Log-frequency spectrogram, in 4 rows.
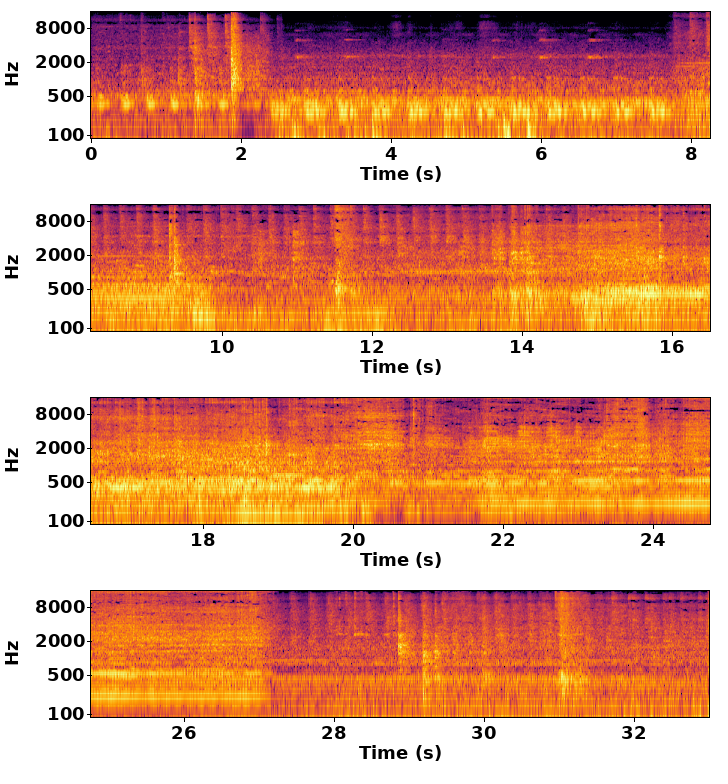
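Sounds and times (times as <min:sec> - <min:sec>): band saw cutting: 0:11.2 - 0:27.4.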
